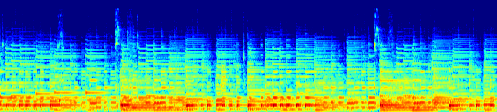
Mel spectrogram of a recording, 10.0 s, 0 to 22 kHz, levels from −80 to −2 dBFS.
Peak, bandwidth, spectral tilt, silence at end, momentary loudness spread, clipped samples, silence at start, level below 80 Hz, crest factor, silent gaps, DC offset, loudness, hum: 0 dBFS; 7.8 kHz; -8.5 dB/octave; 0 s; 6 LU; under 0.1%; 0 s; -36 dBFS; 14 dB; none; under 0.1%; -15 LUFS; none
